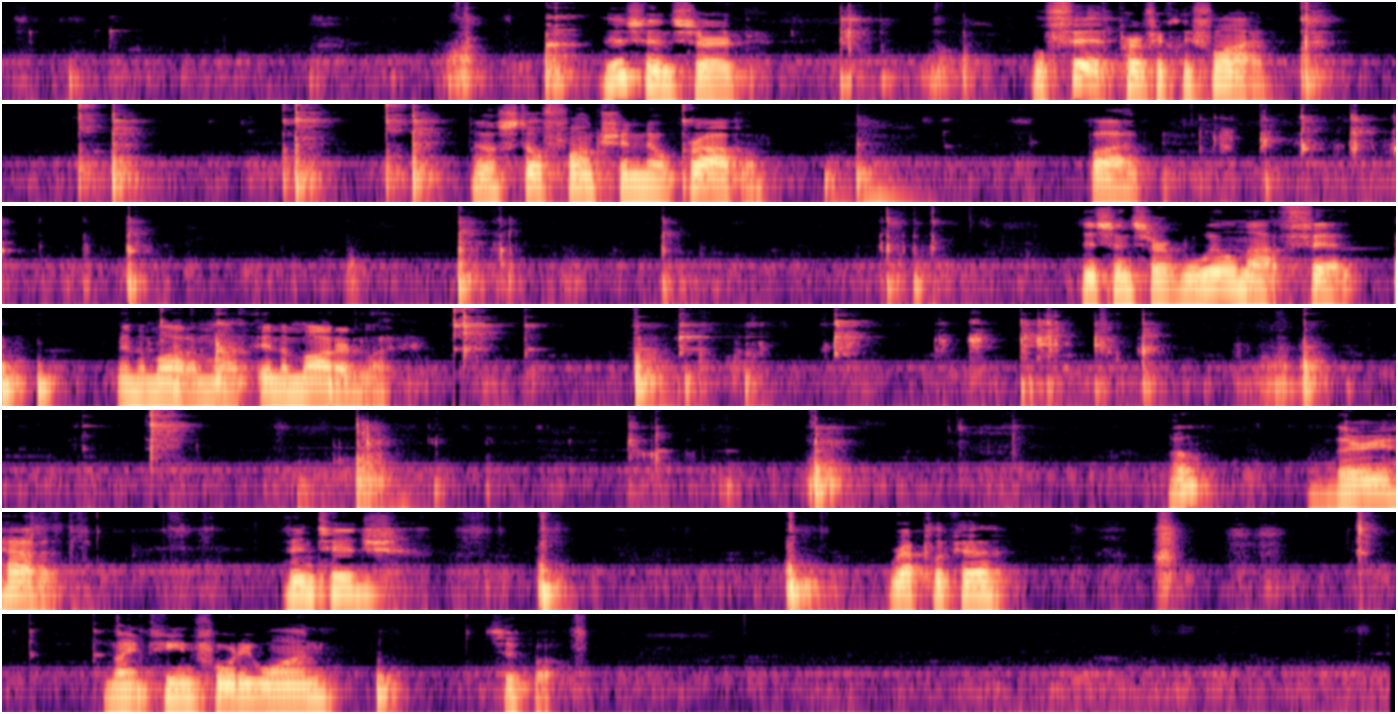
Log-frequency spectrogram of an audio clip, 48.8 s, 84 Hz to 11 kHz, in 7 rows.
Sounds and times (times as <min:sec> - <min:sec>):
Speech: 0:03.0 - 0:03.8, 0:05.2 - 0:06.4, 0:09.3 - 0:10.8, 0:19.3 - 0:20.8, 0:21.5 - 0:23.0, 0:33.7 - 0:35.2, 0:36.3 - 0:37.0, 0:39.3 - 0:40.0, 0:42.3 - 0:43.6, 0:44.2 - 0:44.8.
